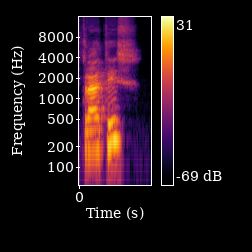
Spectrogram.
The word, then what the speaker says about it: Stratis: But my name is Stratis.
